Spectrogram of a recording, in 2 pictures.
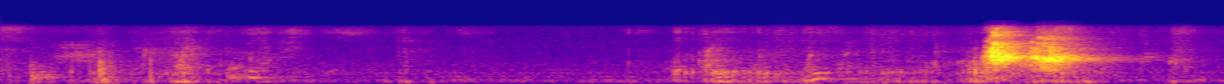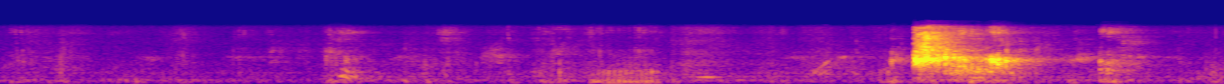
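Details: Three-month-old English bulldog puppy, described as crazy, gives two sharp, loud barks about six seconds apart, with soft snuffling and low grumbles in the quiet stretches between.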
